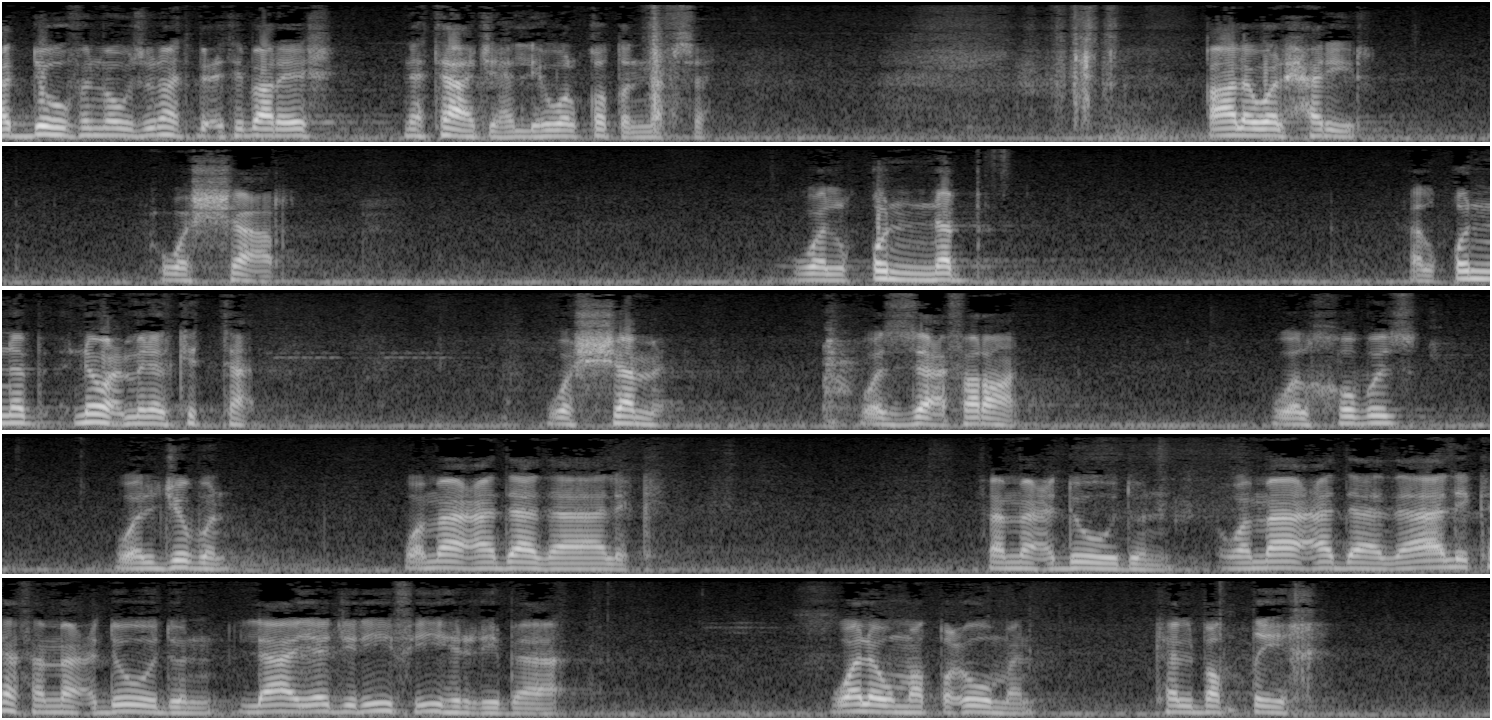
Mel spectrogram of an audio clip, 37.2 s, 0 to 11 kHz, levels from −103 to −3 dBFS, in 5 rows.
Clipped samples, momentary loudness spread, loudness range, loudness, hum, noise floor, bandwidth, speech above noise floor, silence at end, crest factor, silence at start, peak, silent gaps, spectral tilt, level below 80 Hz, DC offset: under 0.1%; 19 LU; 6 LU; -30 LUFS; none; -56 dBFS; 10.5 kHz; 27 dB; 0.3 s; 22 dB; 0 s; -10 dBFS; none; -6.5 dB/octave; -62 dBFS; under 0.1%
